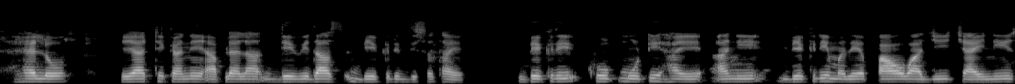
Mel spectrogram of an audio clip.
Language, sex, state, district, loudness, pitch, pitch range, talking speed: Marathi, male, Maharashtra, Dhule, -26 LUFS, 130 Hz, 125-135 Hz, 105 wpm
